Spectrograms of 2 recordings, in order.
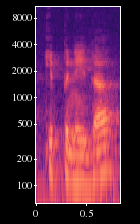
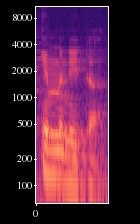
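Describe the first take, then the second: First: The consonant before 'nida' is a p sound. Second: The consonant before 'nida' is an m sound. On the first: "लिखने में तो है इपनीदा" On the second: "pronunciation इसकी है इमनीदा"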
